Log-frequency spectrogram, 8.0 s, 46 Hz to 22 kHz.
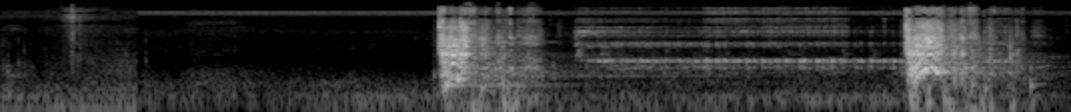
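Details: Zero-turn mower with 12 volts, spark present and a clogged air filter; fuel put in the intake still wouldn't fire, and the carburetor gaskets are failing. Two short cranking bursts a few seconds apart and it never catches; crank, no start.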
